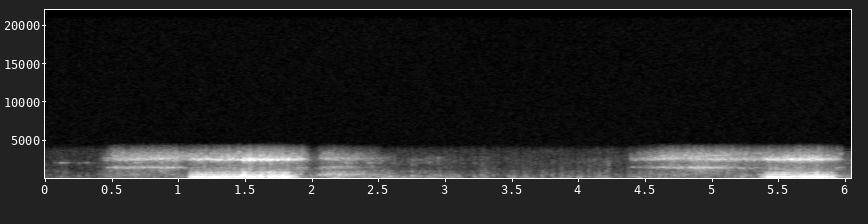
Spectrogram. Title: Snoring(3)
